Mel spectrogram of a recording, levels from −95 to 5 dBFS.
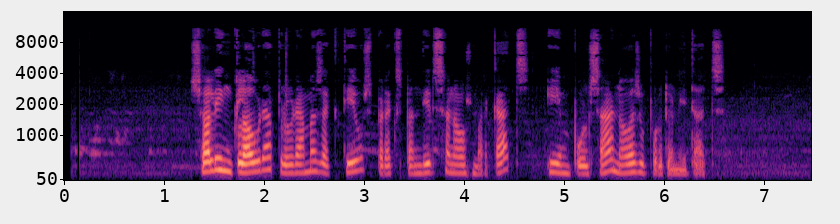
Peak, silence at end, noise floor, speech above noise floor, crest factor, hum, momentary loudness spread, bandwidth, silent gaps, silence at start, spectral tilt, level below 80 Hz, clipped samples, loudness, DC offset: -2 dBFS; 0.9 s; -60 dBFS; 35 dB; 24 dB; none; 17 LU; 11 kHz; none; 0.3 s; -5.5 dB/octave; -78 dBFS; under 0.1%; -25 LUFS; under 0.1%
